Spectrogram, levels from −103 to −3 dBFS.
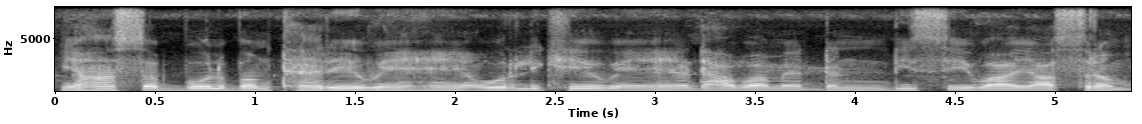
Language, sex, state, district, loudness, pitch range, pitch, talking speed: Hindi, male, Jharkhand, Deoghar, -17 LUFS, 145-160 Hz, 150 Hz, 180 wpm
